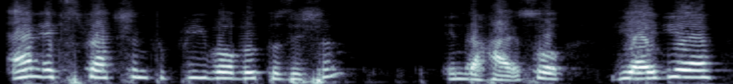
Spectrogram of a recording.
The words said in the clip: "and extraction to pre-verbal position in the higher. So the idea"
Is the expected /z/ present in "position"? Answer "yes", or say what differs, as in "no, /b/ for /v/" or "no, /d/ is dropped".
yes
